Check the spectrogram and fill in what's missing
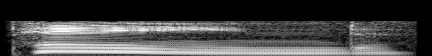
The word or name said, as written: pained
